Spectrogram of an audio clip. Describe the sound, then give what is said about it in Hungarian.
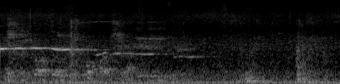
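Someone whistles a thin, sustained tune that drifts slightly downward for a couple of seconds, then fades, over a low muffled background with faint voice-like murmurs. “Ne fütyülj mások, hogy tehetsz ilyen?”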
